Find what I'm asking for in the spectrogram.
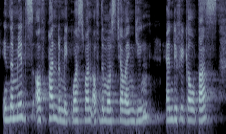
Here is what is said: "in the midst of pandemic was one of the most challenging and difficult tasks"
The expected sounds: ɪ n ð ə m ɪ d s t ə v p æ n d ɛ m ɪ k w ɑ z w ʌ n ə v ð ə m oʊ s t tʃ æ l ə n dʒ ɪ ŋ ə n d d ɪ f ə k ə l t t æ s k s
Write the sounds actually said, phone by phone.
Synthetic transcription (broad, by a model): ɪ n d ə m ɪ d s ə f p æ n d ɛ m ɪ k w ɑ s w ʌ n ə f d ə m oʊ s t tʃ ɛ l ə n dʒ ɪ ŋ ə n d d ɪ f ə k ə l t t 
